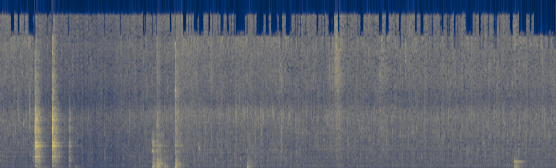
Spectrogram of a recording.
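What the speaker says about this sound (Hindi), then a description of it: "ऐड करके इसे भी डालकर अच्छी तरह से हमने भून लेना है" Mutton with added yogurt frying in a wok, a low steady sizzle running throughout, with several sharp clinks and scrapes of a stirring utensil against the pan scattered across the clip.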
